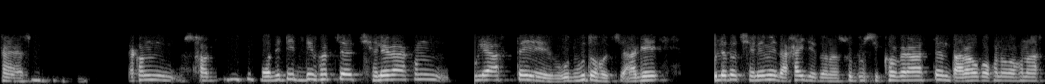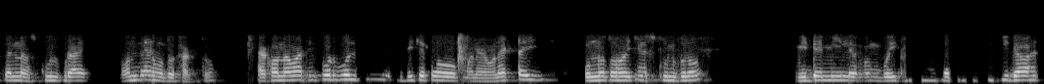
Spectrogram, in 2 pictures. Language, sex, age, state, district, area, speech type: Bengali, male, 30-45, West Bengal, Purba Medinipur, rural, conversation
